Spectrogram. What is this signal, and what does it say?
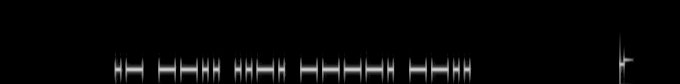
Morse code, heard as a keyed tone, about 22 wpm, 700 Hz. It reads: AZF9Z
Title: Code Groups - 5 Letter:Numbers - 22wpm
